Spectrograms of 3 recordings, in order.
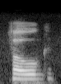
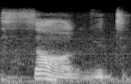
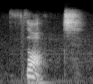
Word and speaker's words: thought: He asked me what I thought about the proposal. That's right. Careful with the pronunciation, though. GH is silent. So not thogged, but thought.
